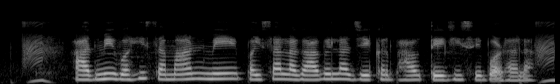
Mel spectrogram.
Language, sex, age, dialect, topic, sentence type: Bhojpuri, female, 18-24, Western, banking, statement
